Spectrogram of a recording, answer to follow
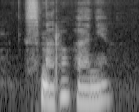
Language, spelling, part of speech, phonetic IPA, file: Polish, smarowanie, noun, [ˌsmarɔˈvãɲɛ], LL-Q809 (pol)-smarowanie.wav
